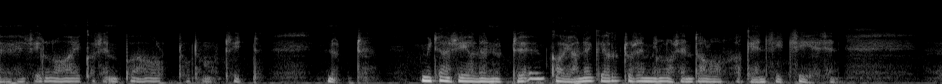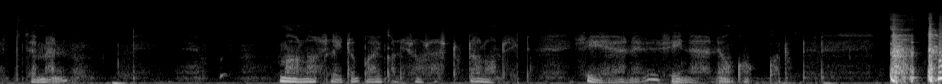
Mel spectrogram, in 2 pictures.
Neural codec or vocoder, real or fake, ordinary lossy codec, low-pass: none; real; none; none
